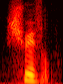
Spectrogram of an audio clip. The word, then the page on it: shrivel: American English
